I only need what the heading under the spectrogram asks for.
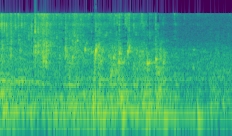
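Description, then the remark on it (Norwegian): Running kitchen tap water splashes steadily for a couple of seconds, a bright hiss with small fluctuating gurgles as something is rinsed under the stream. “Skyller vi litt.”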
